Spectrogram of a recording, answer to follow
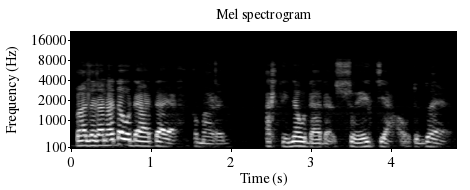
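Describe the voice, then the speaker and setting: A man teaching an online language class, explaining words and tones patiently and repeating them slowly. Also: fairly high pitch, darkish tone. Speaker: Mandarin teacher.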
